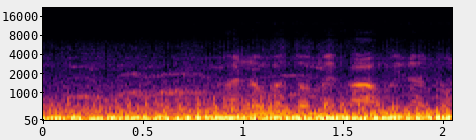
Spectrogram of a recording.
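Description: Motorized tricycles push through deep flood water on a street, their engines rumbling loud and close in a continuous drone, with splashing wash mixed in.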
